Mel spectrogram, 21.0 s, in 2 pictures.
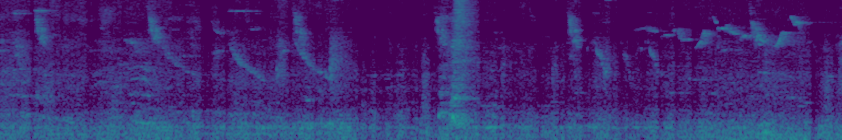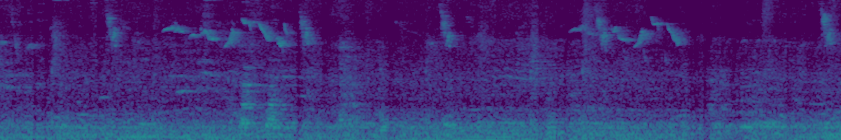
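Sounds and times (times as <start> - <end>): faint bird chirping: 0.0 - 21.0.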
